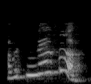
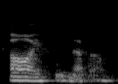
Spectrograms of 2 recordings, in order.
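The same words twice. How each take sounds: First: "I would never" lifted high on NEVER; high intonation. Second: "I would never" dropped low and a little softer; low, soft intonation. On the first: Coach demoing self-questioning prompt, said high. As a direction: float it up high, a different tune. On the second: Coach demoing self-questioning prompt, said low and soft. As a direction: sink it down low and quiet. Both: Shown as a demonstration. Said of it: "in a different intonation of voice".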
